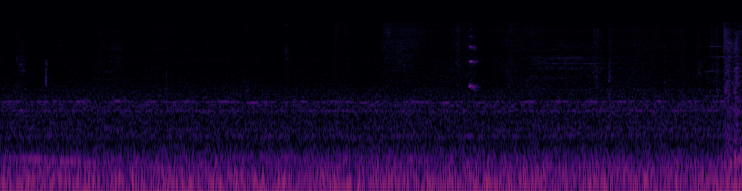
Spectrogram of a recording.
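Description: Running noise heard inside a passenger train as it moves along a station platform: a steady low rumble with a faint steady hum above it.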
